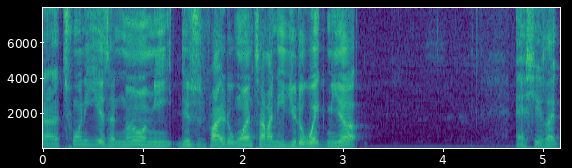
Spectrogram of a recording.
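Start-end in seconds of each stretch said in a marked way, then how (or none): 0.0-3.2 fast retold plea. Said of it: "I said".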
